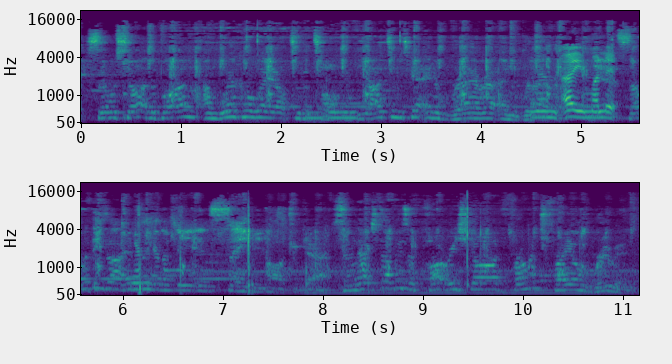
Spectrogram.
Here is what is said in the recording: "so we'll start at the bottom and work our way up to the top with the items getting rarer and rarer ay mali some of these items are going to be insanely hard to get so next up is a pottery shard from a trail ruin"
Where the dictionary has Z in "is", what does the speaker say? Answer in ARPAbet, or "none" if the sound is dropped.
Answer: Z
